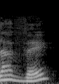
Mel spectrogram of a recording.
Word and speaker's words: avaient: Ils avaient, so remember, even if we've got this A-I-E-N-T, well, we don't pronounce it, or we don't pronounce this E-N-T, so we get avait, okay, phonetically.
